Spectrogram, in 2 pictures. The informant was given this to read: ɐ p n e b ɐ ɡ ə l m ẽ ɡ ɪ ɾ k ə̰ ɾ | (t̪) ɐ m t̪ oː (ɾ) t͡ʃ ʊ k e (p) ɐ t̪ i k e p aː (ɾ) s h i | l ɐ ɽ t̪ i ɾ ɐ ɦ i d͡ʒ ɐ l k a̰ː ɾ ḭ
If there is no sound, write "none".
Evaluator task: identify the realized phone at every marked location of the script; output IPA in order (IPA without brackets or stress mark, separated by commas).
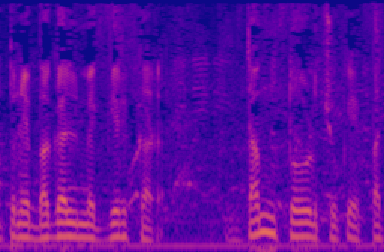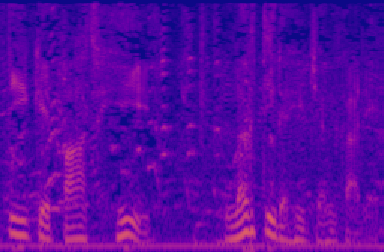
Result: d̪, ɽ, p, none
